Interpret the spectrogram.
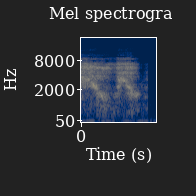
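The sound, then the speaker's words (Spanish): A voice imitates a sword swooshing through the air, two quick breathy hissing swishes in a row, fairly loud, ending abruptly. “Ajá, normal, pero parece que ya están atacando incluso que, que si suena así una espada así,”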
